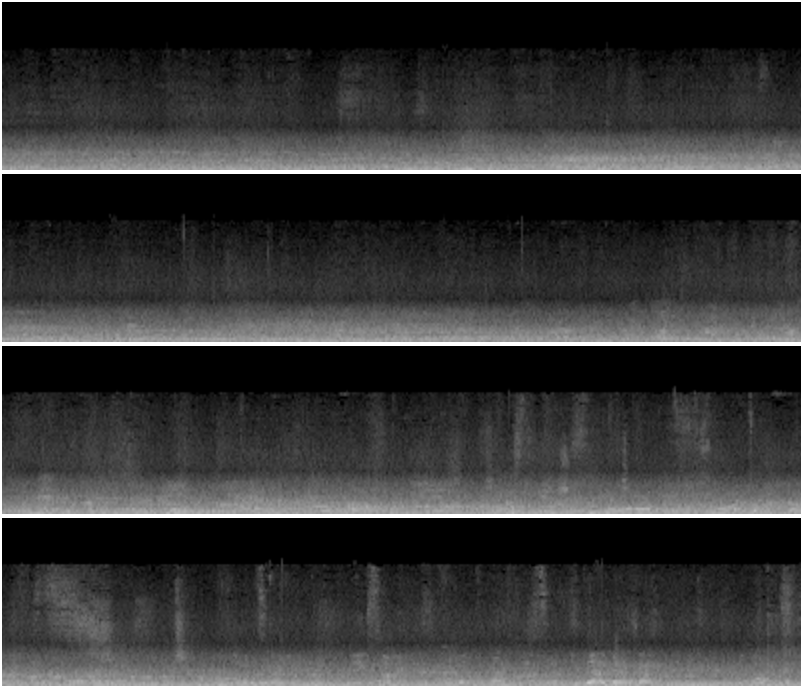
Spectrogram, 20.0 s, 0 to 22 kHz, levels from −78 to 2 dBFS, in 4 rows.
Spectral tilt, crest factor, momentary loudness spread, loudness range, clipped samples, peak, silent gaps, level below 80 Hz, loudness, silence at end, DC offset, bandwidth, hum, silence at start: -5.5 dB/octave; 16 dB; 4 LU; 2 LU; under 0.1%; -10 dBFS; none; -34 dBFS; -27 LUFS; 0 s; under 0.1%; 16 kHz; none; 0 s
